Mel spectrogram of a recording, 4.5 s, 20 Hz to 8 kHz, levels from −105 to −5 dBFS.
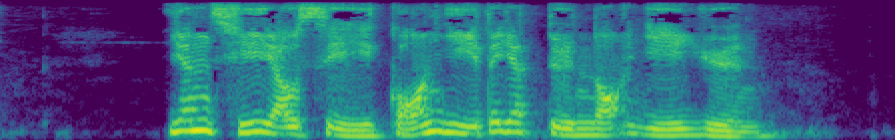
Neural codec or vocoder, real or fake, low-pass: none; real; 7.2 kHz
